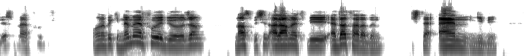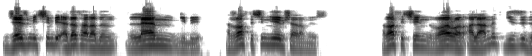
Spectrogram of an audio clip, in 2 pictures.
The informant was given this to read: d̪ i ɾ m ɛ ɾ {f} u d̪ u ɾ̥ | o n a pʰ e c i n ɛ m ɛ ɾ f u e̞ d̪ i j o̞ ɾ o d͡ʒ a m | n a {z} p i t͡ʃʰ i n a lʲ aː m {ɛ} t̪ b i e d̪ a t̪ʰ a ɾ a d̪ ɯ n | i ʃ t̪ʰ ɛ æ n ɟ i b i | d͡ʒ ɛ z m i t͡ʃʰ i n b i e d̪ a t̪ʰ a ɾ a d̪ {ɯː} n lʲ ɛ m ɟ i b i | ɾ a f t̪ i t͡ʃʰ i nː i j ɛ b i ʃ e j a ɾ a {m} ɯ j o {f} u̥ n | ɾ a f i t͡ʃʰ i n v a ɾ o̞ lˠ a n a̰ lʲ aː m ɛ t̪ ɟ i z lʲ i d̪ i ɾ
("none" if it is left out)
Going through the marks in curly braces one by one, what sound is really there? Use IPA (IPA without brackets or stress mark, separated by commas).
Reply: f, s, ɛ, ɯ, m, s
